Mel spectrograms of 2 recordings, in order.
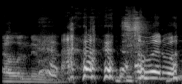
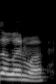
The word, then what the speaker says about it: Elinua: Elinua. Yeah, it's Elinua. 3 syllables.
